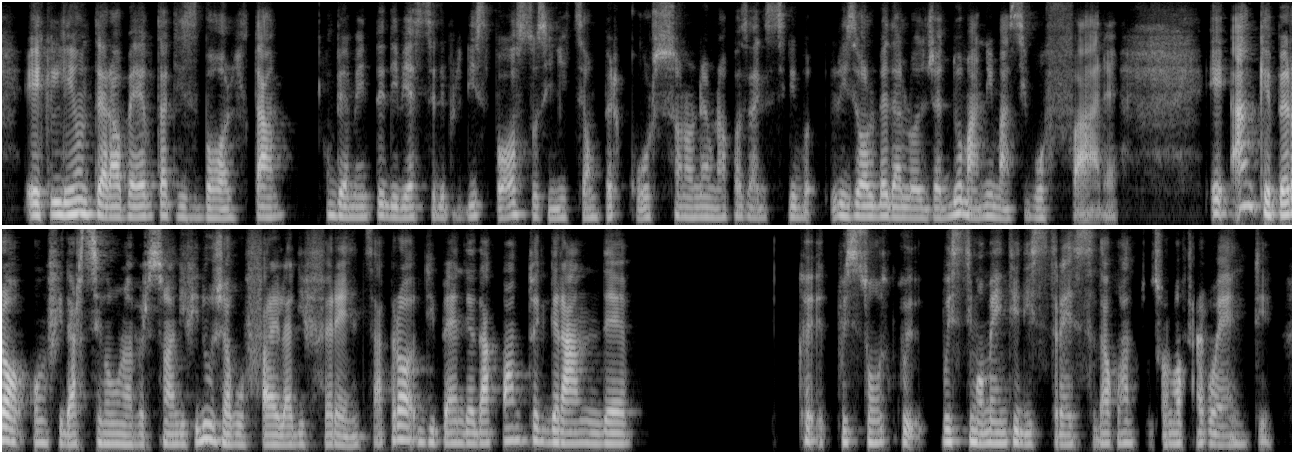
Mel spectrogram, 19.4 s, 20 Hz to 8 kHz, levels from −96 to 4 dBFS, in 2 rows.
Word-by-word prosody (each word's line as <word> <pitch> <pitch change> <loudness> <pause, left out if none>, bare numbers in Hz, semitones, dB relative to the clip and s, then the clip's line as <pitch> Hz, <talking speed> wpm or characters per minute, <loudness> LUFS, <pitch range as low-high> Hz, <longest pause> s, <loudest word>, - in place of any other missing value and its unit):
e 160 -1 +5
c 155 - -12
lì 165 0 +8
un 175 -1 +5
terapeuta 140 -2 +3
ti 140 -2 -7
svolta, 130 +2 -2 0.3
ovviamente 140 -1 -2
devi 135 -2 -2
essere 135 0 -5
predisposto, 150 +3 -4
si 135 -3 -4
inizia 125 0 -6
un 130 - -8
percorso 130 +4 -5
non 130 0 -4
è - - -2
una 130 0 -6
cosa 135 - -7
che 125 - -10
si - - -8
riv 135 -1 -6
risolve 145 -1 +1
dall'oggi 130 -2 -1
al 125 - -5
domani 145 -5 +1
ma 120 -3 -2
si 120 - -6
può 125 - -5
fare, - - -4 0.7
e - - +1
anche 275 - +4
però 160 -1 +7
confidarsi 145 -2 0
con 135 - 0
una 130 -1 0
persona 130 +1 +1
di 130 - -2
fiducia 165 0 +3
può 130 - -2
fare 125 +1 +2
la 125 0 +1
differenza, 125 -2 -3
però 190 0 +4
dipende 145 -2 -1
da 145 +1 +2
quanto 175 +2 0
è 165 - -2
grande 140 -2 +3 1.2
que - - -3
questo, 155 -1 0
que 155 -5 -4
questi 165 +1 +1
momenti 145 +1 +2
di 135 - -2
stress 130 -2 -3
da 140 - 0
quanto 145 0 -7
sono 140 0 -1
frequenti. 135 -2 -4
140 Hz, 185 wpm, -24 LUFS, 130-150 Hz, 1.2 s, lì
